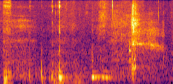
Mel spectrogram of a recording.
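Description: Handling noise from a podium gooseneck microphone being gripped and adjusted: a bump as it is taken hold of, then a few soft knocks and rubs.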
